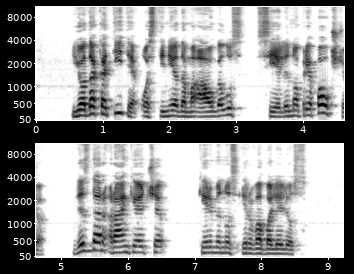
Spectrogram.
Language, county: Lithuanian, Šiauliai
